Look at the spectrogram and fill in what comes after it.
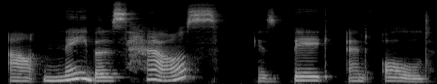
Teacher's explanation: we are going to stress the nouns neighbors house and also the adjectives big and old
